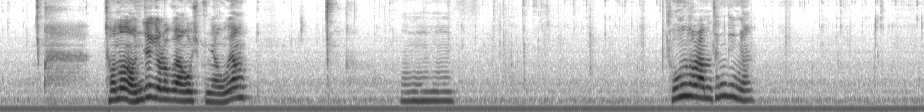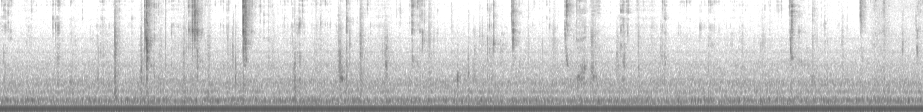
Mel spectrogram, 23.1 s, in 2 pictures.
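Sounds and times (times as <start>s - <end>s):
low hum: 0.0s - 23.0s
chewing pastry: 5.7s - 23.0s.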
